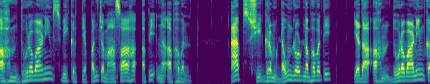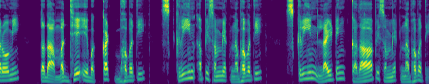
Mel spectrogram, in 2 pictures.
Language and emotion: Sanskrit, neutral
